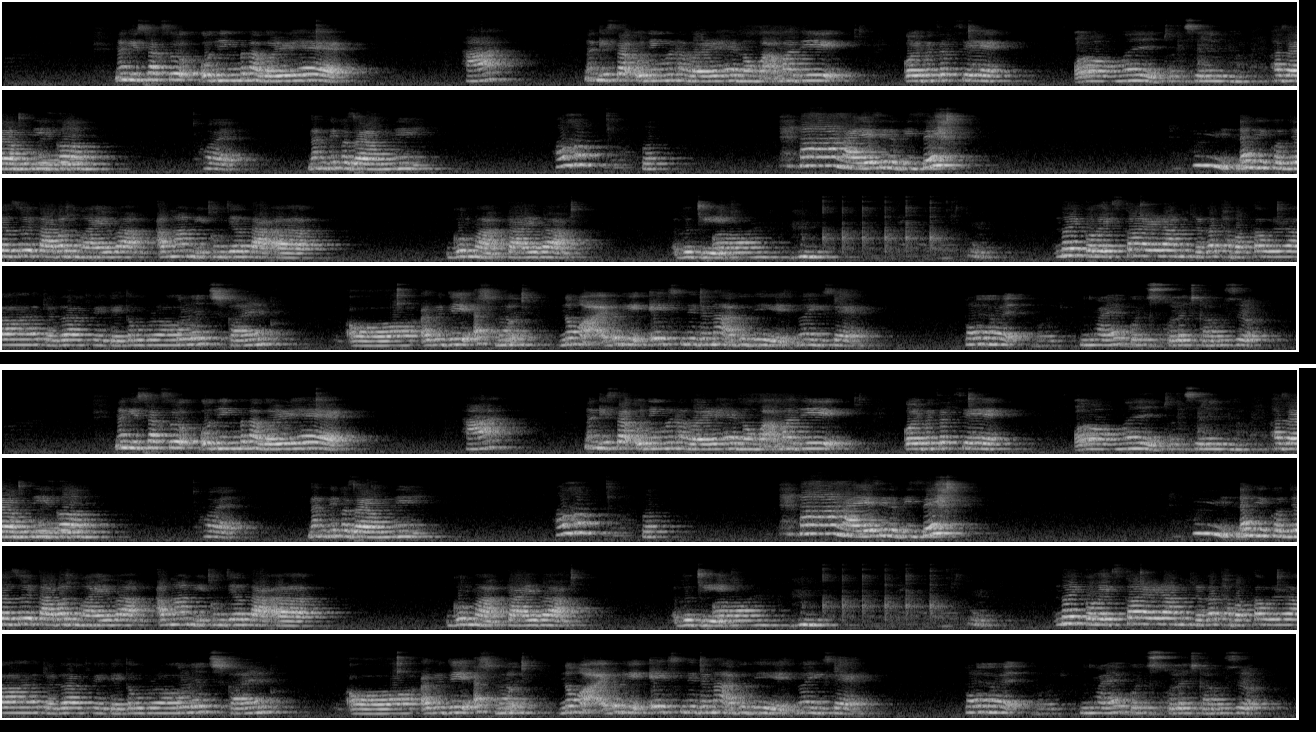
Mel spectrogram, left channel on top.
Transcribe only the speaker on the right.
ꯅꯪꯒꯤ ꯁꯛꯁꯨ ꯎꯅꯤꯡꯕꯅ ꯂꯣꯏꯔꯦꯍꯦ
ꯅꯪꯒꯤ ꯁꯛ ꯎꯅꯤꯡꯕꯅ ꯂꯣꯏꯔꯦꯍꯦ ꯅꯣꯡꯃ ꯑꯃꯗꯤ ꯀꯣꯏꯕ ꯆꯠꯁꯦ
ꯐꯖꯔꯝꯅꯤꯀꯣ
ꯅꯪꯗꯤ ꯐꯖꯔꯝꯅꯤ
ꯍꯥ ꯍꯥꯏꯌꯦ ꯁꯤ ꯅꯨꯄꯤꯁꯦ ꯍꯨꯝ ꯅꯪꯒꯤ ꯈꯣꯟꯖꯦꯜꯁꯦ ꯇꯥꯕ ꯅꯨꯡꯉꯥꯏꯌꯦꯕ ꯑꯉꯥꯡꯒꯤ ꯈꯣꯟꯖꯦꯜ ꯇꯥ ꯑ ꯒꯨꯝꯃ ꯇꯥꯏꯌꯦꯕ
ꯑꯗꯨꯒꯤ ꯅꯣꯏ ꯀꯣꯂꯦꯖ ꯀꯥꯏꯔꯤꯔꯥ ꯅꯠꯇ꯭ꯔꯒ ꯊꯕꯛ ꯇꯧꯔꯤꯔꯥ ꯅꯠꯇ꯭ꯔꯒ ꯀꯩ ꯀꯩ ꯇꯧꯕ꯭ꯔꯣ
ꯑꯣ ꯑꯗꯨꯗꯤ ꯑꯁ
ꯅꯨꯠ ꯅꯨꯡꯉꯥꯏꯕꯒꯤ
ꯑꯦꯠꯁꯅꯤꯗꯅ ꯑꯗꯨꯗꯤ ꯅꯣꯏꯒꯤꯁꯦ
